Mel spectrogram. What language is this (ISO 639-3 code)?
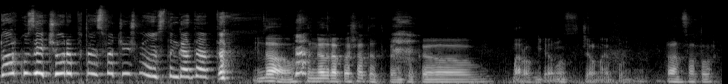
ron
